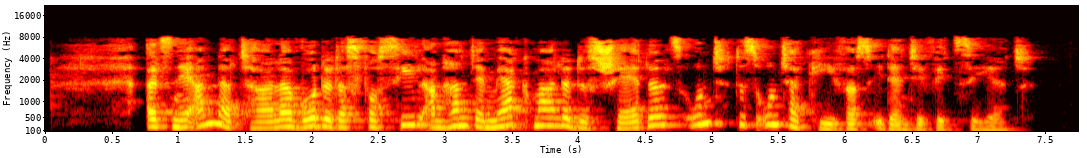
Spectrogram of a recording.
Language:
German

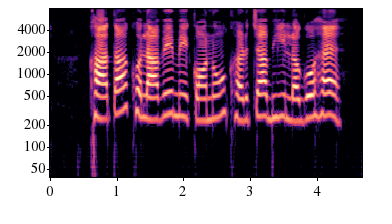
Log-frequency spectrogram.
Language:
Magahi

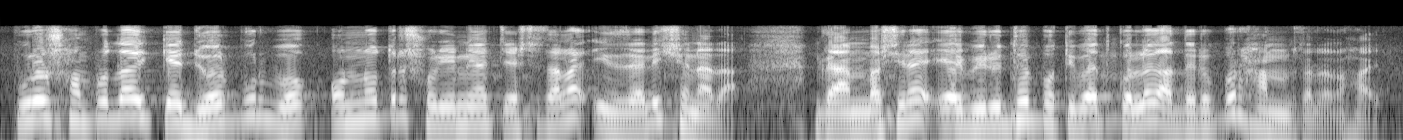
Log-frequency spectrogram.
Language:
Bangla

